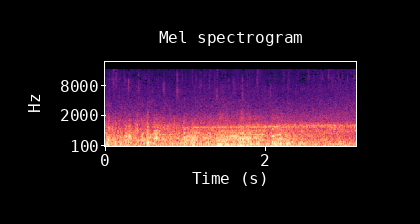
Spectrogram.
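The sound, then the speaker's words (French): A summer thunderstorm with steady heavy rain and a continuous deep rumble of thunder rolling underneath, loud, with no voices. “C'est une tempête, mais une tempête d'été.”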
